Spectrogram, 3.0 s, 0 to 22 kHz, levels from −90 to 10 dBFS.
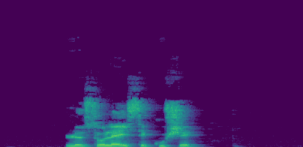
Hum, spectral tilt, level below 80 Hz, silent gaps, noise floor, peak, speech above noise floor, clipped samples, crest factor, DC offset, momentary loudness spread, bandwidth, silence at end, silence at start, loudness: none; -3.5 dB/octave; -54 dBFS; none; -81 dBFS; -2 dBFS; 63 dB; under 0.1%; 20 dB; under 0.1%; 10 LU; 10 kHz; 1.1 s; 0.65 s; -18 LUFS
